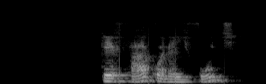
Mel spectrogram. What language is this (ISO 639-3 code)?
cat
